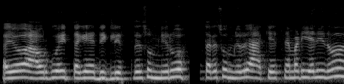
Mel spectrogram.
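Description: A woman in a village comedy sketch who scolds and consoles in rapid bursts. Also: sits high, little pitch movement, darkish tone. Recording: dull lo-fi sound.

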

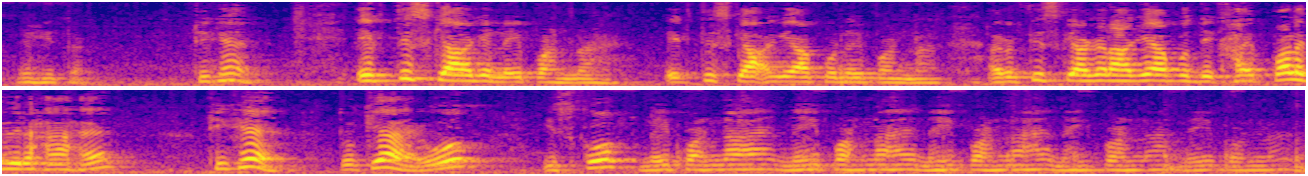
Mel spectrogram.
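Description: A man's voice: sits high, darkish tone. Repetitive male teacher. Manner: repetitive, drilling points to students. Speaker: exam prep teacher. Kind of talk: classroom lecture.

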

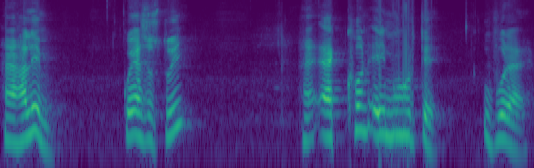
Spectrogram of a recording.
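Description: A man's voice: high voice, normal speed, natural voice. A man playing an emotional husband in a short-film drama who is confused and grieving over his wife. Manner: emotional, calls out names.

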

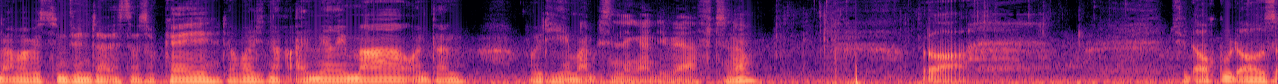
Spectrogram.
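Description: A man's voice: low-pitched, vocal fry, a little mellow, slight background noise. An older man filming himself at a boatyard, talking casually with jokey, self-mocking asides into an action camera held at arm's length. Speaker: sailing vlogger. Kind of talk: casual self-filmed commentary. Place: outdoor boatyard.

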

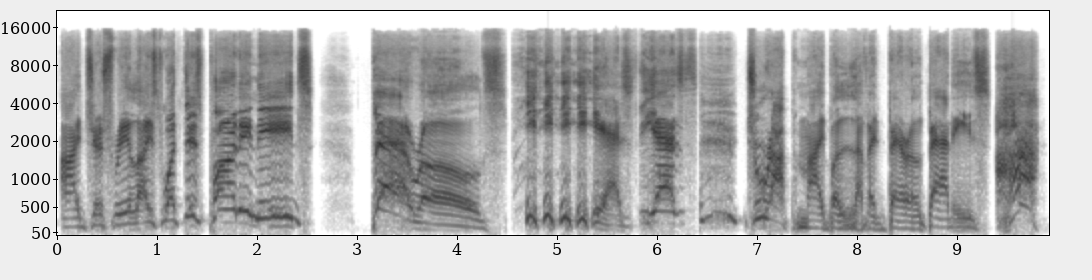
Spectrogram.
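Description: A man voicing a zany, chummy, gleefully wicked mad doctor in a video game, raspy and theatrical, full of wisecracks. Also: high voice, huge pitch swings, extremely slow, bright, forceful tone, dry recording, raised voice, clean studio sound, full character voice. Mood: gleeful, scheming. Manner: chatty, wisecracking, theatrical, swinging between exclamations and muttered asides. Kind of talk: exaggerated cartoon game voice acting.

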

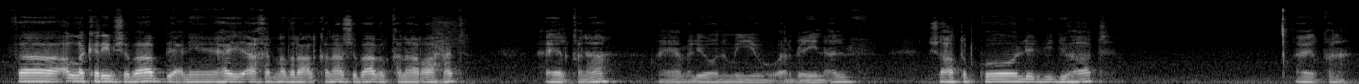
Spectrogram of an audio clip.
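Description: A man's voice: medium pitch, fairly even intonation, a little fast, long pauses, warm tone, a little hiss or hum. A man, a YouTuber, talking to his viewers in a vlog, upset and swearing oaths.

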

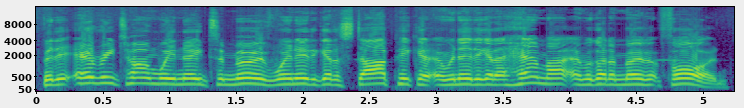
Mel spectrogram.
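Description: High-voiced Australian farmer giving an outdoor tour. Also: male voice, steady tone, quick pace, clear, resonant tone, dry recording. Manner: enthusiastic, explanatory, with fillers and restarts. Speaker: farm owner giving a tour. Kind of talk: outdoor demonstration talk. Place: open paddock outdoors. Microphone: camera at a distance.

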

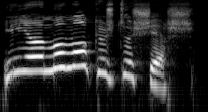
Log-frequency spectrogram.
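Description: Fairy-tale hunter: gruff, bold, loud and emphatic, read by a woman. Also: very high voice, sing-song, normal speed, voice pushed up, heavily acted.

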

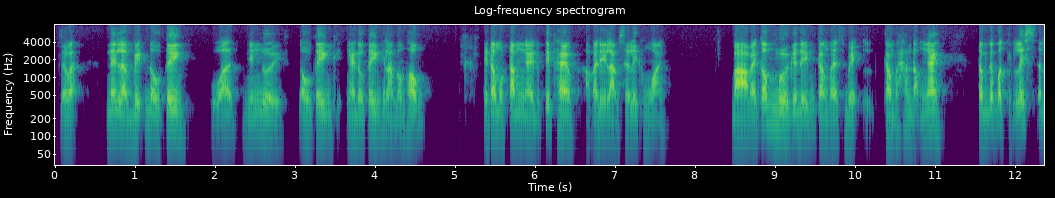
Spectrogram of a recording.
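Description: A man with a Central Vietnamese Quảng Nam accent giving a lively, informal lecture to a community and dropping English words into his talk. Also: mid-range voice, phone-quality sound. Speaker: speaker hosting a Q&A session.

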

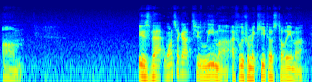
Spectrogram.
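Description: A man in his thirties vlogging casually into a handheld camera, relaxed and reflective, rambling between thoughts. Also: mid-range voice, unhurried. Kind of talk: casual travel vlog. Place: airport and apartment. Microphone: handheld camera at arm's length. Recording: loud background noise.

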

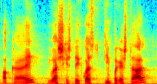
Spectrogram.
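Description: A man with a European Portuguese accent giving excitable commentary while playing a game, yelping and shouting at scares. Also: mid-range voice, normal speed, slight background noise. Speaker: let's play gamer. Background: game music.

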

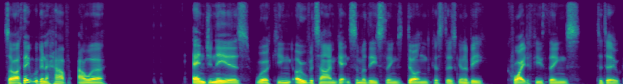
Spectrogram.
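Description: This low, darkish voice belongs to a man in his thirties from England, a North Yorkshire gaming streamer who's a bit under the weather with a cold. He gives casual let's-play commentary at a moderate pace with fairly even intonation, thinking aloud on a headset mic. It's a dry, studio-quality recording from his indoor home streaming room.

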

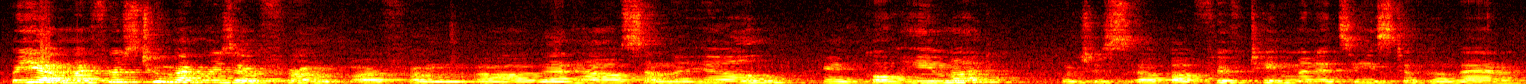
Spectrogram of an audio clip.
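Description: Born in Cuba and living in the United States, this home cook and author in her sixties shares her personal story in an interview. Her medium-pitched voice is measured and reflective, with pauses. She sits indoors in a bright home room with large windows, and the distant mic catches heavy echo and faint noise.

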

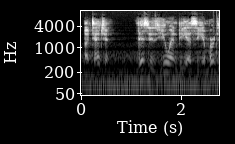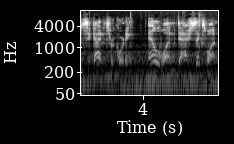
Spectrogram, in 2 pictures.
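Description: An actor voicing a calm, reassuring male emergency guidance recording in a game, heard through an in-game radio. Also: medium pitch, moderate pace. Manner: even, reassuring announcer reading instructions. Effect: played through an in-game radio. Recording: distant radio playback with noise.

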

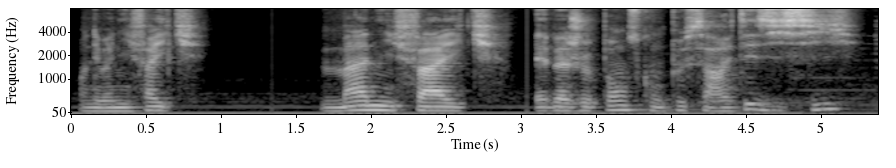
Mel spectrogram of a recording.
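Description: A man's voice: on the low side, moderate pace, a little mellow, faint music behind. A young French man commenting on a role-playing game, reading its text aloud, laughing and swearing. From France. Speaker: gameplay commentator. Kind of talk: let's play commentary.

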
